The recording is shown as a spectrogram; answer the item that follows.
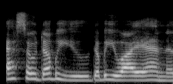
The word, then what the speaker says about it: Samhain: But it's a little bit of a tricky word because there's an M in there and it's the silent M. – Yeah, there's no W's either. Like, how are we getting Samhain to like Sowwin as a pronunciation?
